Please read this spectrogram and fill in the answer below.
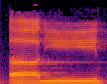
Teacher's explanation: فهذا مد البدل يمد حركتين فقط، تقول آمين.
